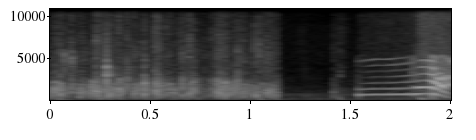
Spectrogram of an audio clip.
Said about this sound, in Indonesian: oh, 3 menit lagi Tepuk tangan dulu.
